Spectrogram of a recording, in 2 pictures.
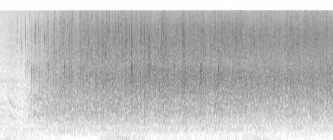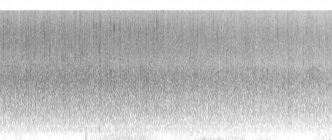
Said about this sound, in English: And I am very proud that that woman is here today. Would you guys give a round of applause for my mom?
